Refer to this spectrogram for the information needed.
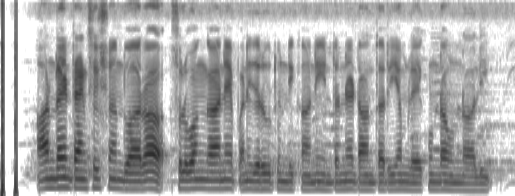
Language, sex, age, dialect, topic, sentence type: Telugu, male, 18-24, Southern, banking, statement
